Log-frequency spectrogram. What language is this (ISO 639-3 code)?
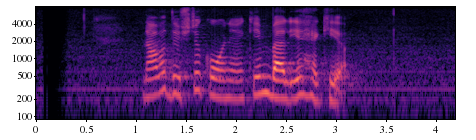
sin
